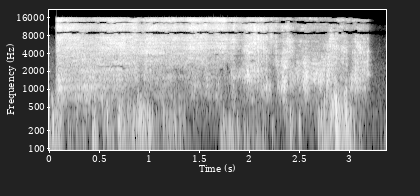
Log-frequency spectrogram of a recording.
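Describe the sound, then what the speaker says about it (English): A compressed-air duster can blasts dust out of an old storage-unit computer case in a series of loud, close hissing bursts that pulse unevenly before cutting off. "let's have some fun with the old duster can"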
